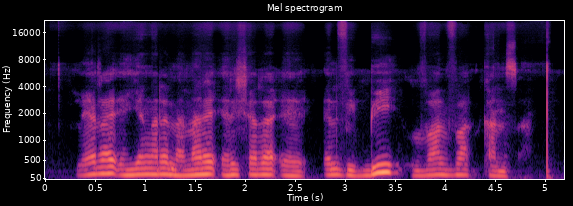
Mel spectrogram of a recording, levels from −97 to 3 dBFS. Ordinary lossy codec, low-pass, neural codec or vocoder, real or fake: none; none; codec, 44.1 kHz, 7.8 kbps, DAC; fake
